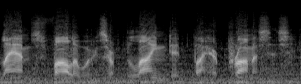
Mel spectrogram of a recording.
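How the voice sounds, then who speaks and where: An actor playing an anxious amateur investigator, recording grave, troubled notes in a game audio diary. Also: male voice, sits low, unhurried. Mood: troubled, determined. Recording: faintly noisy audio log.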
